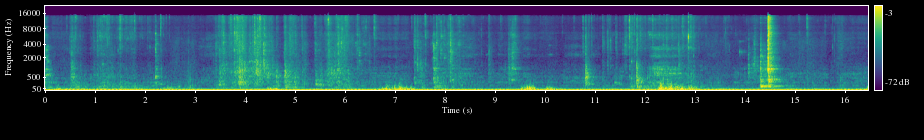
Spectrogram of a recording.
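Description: Wood fire crackling under a paella pan, with knocks and scrapes as the burning logs are shifted with a long iron tool, over a steady low hum. A brief pitched call sounds near the end.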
